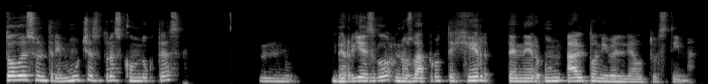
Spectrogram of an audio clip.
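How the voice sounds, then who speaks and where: Speaking at a normal speed, a man with a slightly high voice explains things to parents. He's a doctor and invited expert whose teaching style leans on rhetorical questions and the tag "¿vale?".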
